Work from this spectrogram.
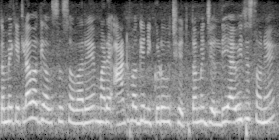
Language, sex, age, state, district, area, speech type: Gujarati, female, 18-30, Gujarat, Valsad, urban, spontaneous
